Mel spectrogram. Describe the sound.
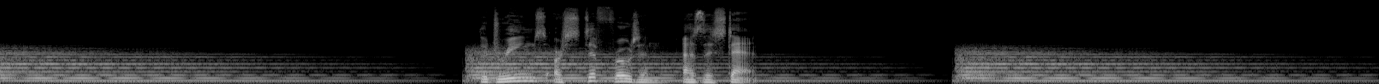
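A large ebony clock strikes deep, resonant chimes that ring out and slowly fade; two strikes are heard, with a person speaking briefly in the quiet gap between them.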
